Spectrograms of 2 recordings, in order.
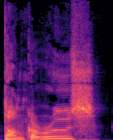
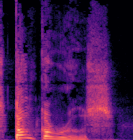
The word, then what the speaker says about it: Dunkaroos: Just like I was saying dungaroos instead of dunkaroos. Nobody corrected me. All these years I'm saying dungaroos, it's dunkaroos. Which actually makes sense because you dunk the roo.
